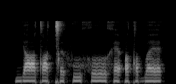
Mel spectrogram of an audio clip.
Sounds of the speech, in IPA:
j aː tˤ æ ǀ ə f u x oː x æ ʔ ɵ tˤ ə b æ

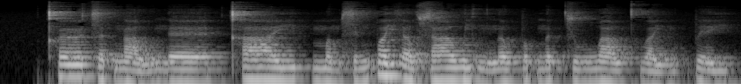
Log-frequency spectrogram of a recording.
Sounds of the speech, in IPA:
kʰ œː˥ t͡s ɐ˨ t̚ ŋ aː˨˩ w ʊ˨ ŋ ɛː˨ | kʰ aː˧ j | m ɐ˨˩ m s ɪ˨˥ ŋ p ɐ˥ j l ɐ˨˩ w s aː˧ w j ʊ˨ ŋ n̪ ɐ˧ w p ɐ˧ p̚ n̪ ɐ˧ t̚ t͡s uː˨˧ w aː˧ w kʷʰ aː˨˩ j m ʊ˨˥ k̚ p e˨ j

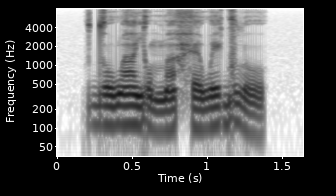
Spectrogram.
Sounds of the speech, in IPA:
d o˧ w ã˧ j o˨ m ã˨˦ h ɛ˧ w e˦ ɡ u˦˨ l o˨

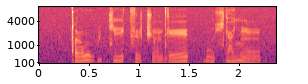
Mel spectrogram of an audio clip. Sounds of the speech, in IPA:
ǃ ɵ˧˥ w ṳ˧˥ ɡ c i˧˥ t͡s ɨ˩ t͡ʃ ũ˩ d e˧˥ | ɠ u˧˩˧ ç ɾ a̤˧˥ ʎ ũ˩

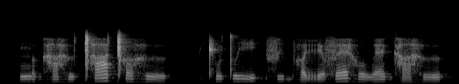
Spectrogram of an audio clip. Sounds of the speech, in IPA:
ŋ ʌ ɡʱ a ɦ ɯ ǀʰ a ǀʰ ʌ ɦ ɯ | cʰ u tʷ i | f i bʱ ʌ rʲ ʌ f ɛ ɦ o w ɛ ɡʱ a ɦ ɯ

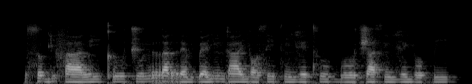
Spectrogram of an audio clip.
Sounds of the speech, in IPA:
s ʊ˦˨ ɡ i˦ f aː˨ l iː˨ kʼ uː˨ t͡ʃ u˨˦ n r a˦ r ɛ˨ m ɓ ɛ˨˦ j ĩ˦ ɡ aː˦ j ɔ˨ s i˦ t͡s ĩ˨ ɣ e˦ tʰ uː˦ ɡ͡b oː˨ t͡ʃ a˦ s ĩ˨ ɣ ɪ˦ j o˨ k͡p i˦

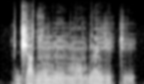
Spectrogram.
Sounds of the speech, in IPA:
d͡ʒ a˦ d ũ˦ m ĩ˧ m ɔ̃˧ b ɛ̃˦ j i˦˨ k i˨

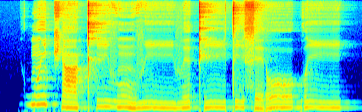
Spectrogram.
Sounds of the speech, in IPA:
ɡʷ ĩ˦ t͡ʃ ã˨ kʰ i˦ v ũ˦˨ v iː˦˨ β ɪ˦ kʼ iː˦ t i˦ s e˨ ɾ oː˦ ɡʷ i˦˨

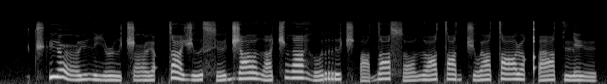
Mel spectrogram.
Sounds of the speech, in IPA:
t͡ʃʼ y˥ ʕ y˩˧ ð i˩ ɹ ɯ˩ t͡ʃ ʕ ø˩˧ ʔ tˤ y˥˨ ʒ ɯ˩˧ s ø˩˥ d͡ʒ ɑ˥ ɹ ðˤ e˩˥ t͡ʃ ðˤ e˥ ɦ o˩˥ r ɯ˧˥ t͡ʃ ʔ ɑ˩ dˤ ø˥ sˤ ø˩˧ ðˤ y˧˥ tˤ ɑ˥ d t͡ʃ o˧˥ ɹ tˤ ɑ˥ ɹ qʼ æ˧˥ tˤ lʲ ø˥˨

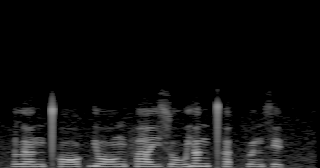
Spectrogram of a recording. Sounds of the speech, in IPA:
l ɐ˨ n t̪ʰ ɔː˨˥ k̚ j ɔː˨˧ ŋ f aː˧ j s o˨˥ w j ɐ˥ n t̪ʰ ɐ˧ t̚ f ɵ˨˧ n s ɪ˨ k̚

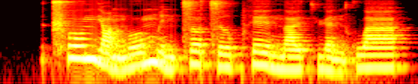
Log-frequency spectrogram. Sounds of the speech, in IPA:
ʈ͡ʂʰ o˥ ʊ̯ n̪ j ɑ̰˨˩ ŋ o˧˥ ʊ̯ m ḭ˨˩ n t͡s ɤ˥˩ t͡s ɹ̩˧˥ pʰ e˥˩ ɪ̯ n̪ a˧˥ ɪ̯ t̪ʰ ɥ ɛ̰˨˩ n k w ä˥

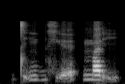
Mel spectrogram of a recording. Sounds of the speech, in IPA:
t ḭ m ɘ b xʲ ɛ̰ | m a ɾ ḭ

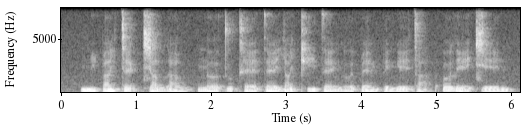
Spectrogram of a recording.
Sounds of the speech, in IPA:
m i˩ p a˧ j d ɛː˥˨ k̚ t͡ɕ a˧ w l a˩ w | n ɤː˩ t̪ u˧˥ kʰ ɛː˩ t̪ ɛː˧ j a˧˩ j kʰ i˥˨ t̪ ɛː˧ ŋ l u˧˩ ə̯ p ɛː˩ m p e˧˩ ŋ eː˧˥ d a˧˩ | ʔ o˧˥ l eː˩˧ t͡ɕ eː˩ n

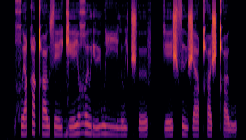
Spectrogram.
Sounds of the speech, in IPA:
χʷ e q e qʰ uː s eː i̯ ɡʲ eː i̯ ʁʷ ɨ u̯ ɾʲ ɨ y̯ w iː l u i̯ t͡ʃʰ ɵː f kː eː ʃ s ɨ y̯ ʃ a u̯ qʰ ʉ ʃ qʰ u

